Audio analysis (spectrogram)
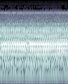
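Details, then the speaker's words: Motorcycle ABS service bleed with software activating the solenoids while the front brake is held, engine off: steady, even electric buzz of the ABS module cycling; normal. "And as you can hear the noises there, that's the anti-lock brake module activating."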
